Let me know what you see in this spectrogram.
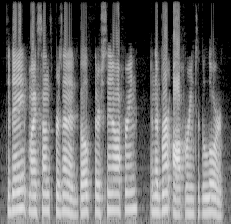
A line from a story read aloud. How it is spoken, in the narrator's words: he said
